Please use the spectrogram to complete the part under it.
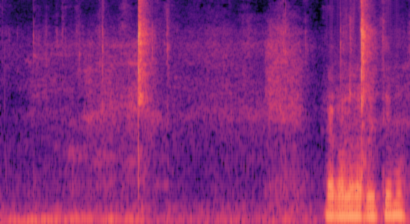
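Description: Scissors snip through roots.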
